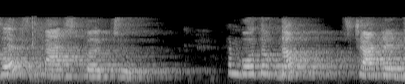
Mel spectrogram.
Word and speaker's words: Passepartout: It's pronounced as Passepartout.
